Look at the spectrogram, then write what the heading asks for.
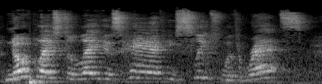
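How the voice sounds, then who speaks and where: A middle-aged woman reading poetry live, with deliberate, dramatic phrasing and pauses. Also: high-pitched, far from the mic. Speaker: poet, featured reader. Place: indoor cafe reading. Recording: noisy, echoey room recorded from afar.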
